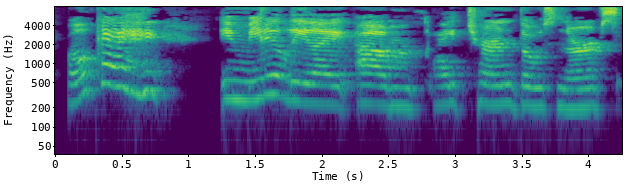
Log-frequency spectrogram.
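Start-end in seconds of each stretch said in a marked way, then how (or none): 0.1-0.9 mock okay. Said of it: "and I was like".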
